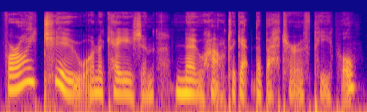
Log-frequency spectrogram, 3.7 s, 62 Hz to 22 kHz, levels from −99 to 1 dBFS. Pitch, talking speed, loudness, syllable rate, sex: 185 Hz, 210 wpm, -19 LUFS, 5.1 syllables/s, female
